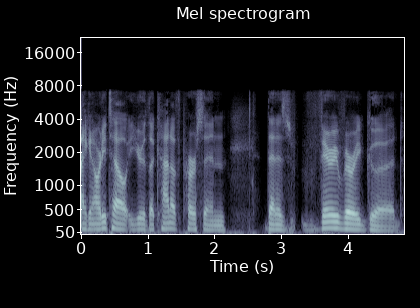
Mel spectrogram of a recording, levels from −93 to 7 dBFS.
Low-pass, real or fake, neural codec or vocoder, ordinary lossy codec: 7.2 kHz; fake; codec, 16 kHz, 2 kbps, X-Codec, HuBERT features, trained on LibriSpeech; AAC, 48 kbps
